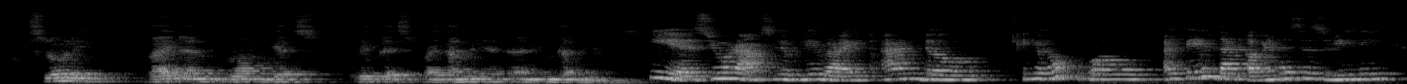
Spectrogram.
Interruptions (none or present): none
